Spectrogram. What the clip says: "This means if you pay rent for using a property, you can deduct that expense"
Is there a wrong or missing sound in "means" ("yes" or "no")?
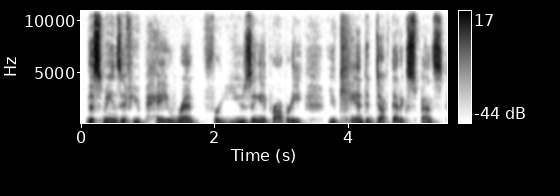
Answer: no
